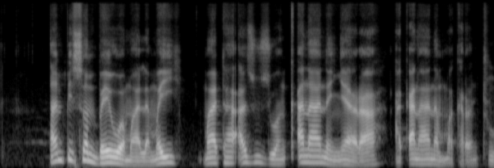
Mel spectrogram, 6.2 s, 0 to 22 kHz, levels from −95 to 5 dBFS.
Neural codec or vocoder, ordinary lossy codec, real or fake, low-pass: autoencoder, 48 kHz, 128 numbers a frame, DAC-VAE, trained on Japanese speech; none; fake; none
